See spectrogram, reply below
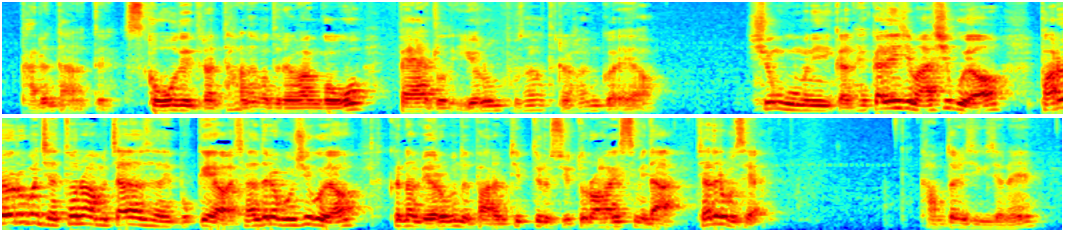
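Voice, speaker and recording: Lively English-teacher host. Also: male voice, a little high. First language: Korean. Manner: lively, drills English phrases slowly, repeats words. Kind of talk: casual podcast lesson.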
